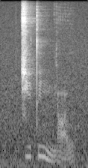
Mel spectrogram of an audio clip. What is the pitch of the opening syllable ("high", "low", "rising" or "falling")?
high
